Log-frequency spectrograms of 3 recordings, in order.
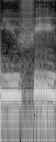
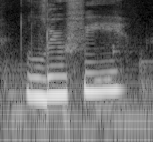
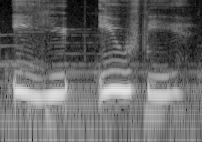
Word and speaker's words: Euphie: Or like even my current name, Euphie, people sometimes will pronounce it like Euphie, Euphie, Luffy. I'm like, my name is not Luffy, okay?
